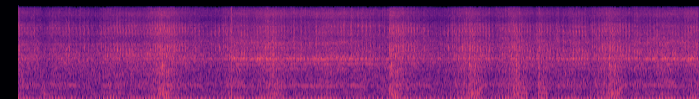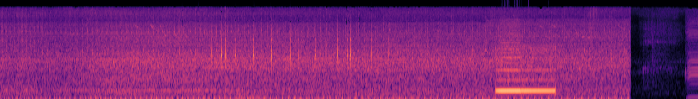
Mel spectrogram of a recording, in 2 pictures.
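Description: Small moped scooter engine running steadily with a fast, even pulse, getting a little louder about halfway. Near the end comes a single loud horn beep, a steady tone lasting under a second.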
